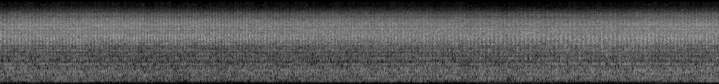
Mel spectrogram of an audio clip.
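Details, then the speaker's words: Rolux reel mower being backlapped with a drill driving the 19 mm bolt in reverse and lapping paste brushed on: steady, even hiss-like grind as the paste hones the reel against the bed knife, which is normal; no grinding would suggest too much gap. "When you hear that grinding, it means that the paste is honing itself with the bed knife underneath."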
